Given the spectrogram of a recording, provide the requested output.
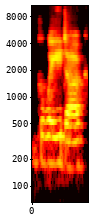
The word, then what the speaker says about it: geoduck: So gooey duck is actually gway duck, which is the native tongue for what the species is.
